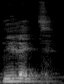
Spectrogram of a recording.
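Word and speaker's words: דלת: Donc ça, on lit Délet.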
